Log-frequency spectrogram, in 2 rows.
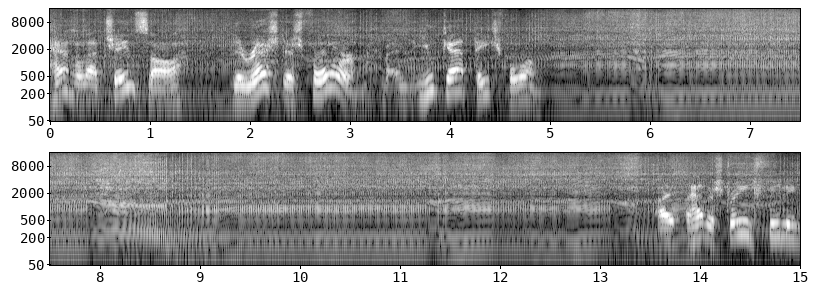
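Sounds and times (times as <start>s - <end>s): chainsaw cutting wood: 0.0s - 15.0s.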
